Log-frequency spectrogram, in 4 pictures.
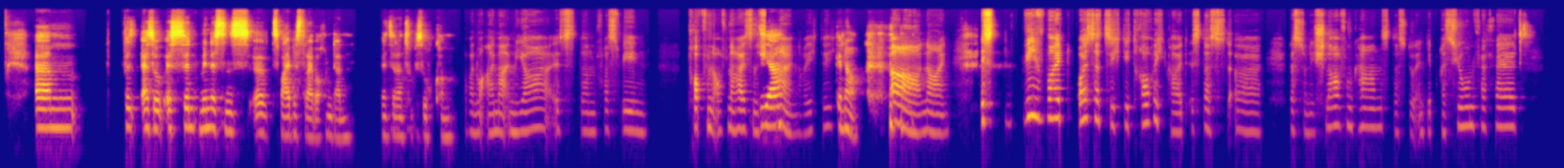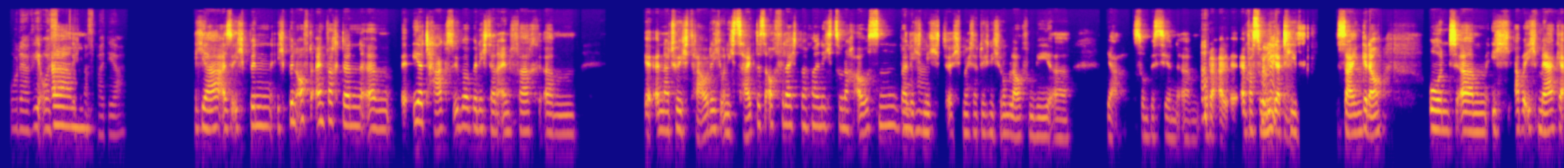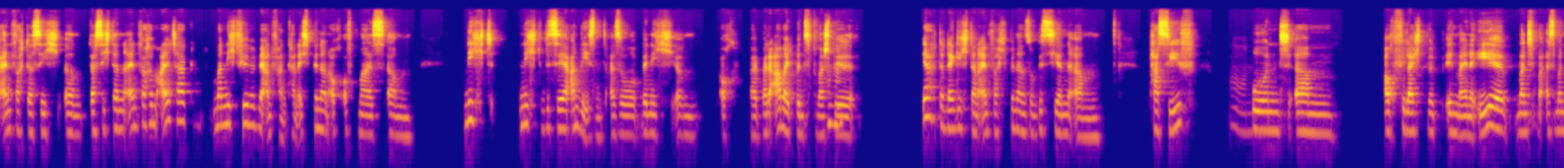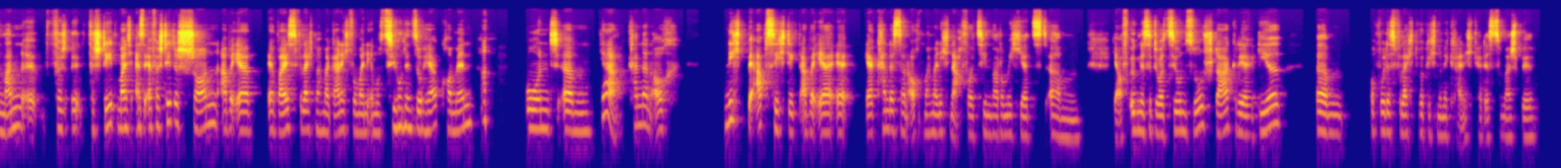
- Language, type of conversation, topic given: German, advice, Wie gehst du nach dem Umzug mit Heimweh und Traurigkeit um?
- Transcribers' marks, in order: other background noise; unintelligible speech; stressed: "Ah"; chuckle; chuckle; laughing while speaking: "Emotionen"; chuckle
